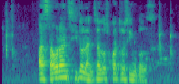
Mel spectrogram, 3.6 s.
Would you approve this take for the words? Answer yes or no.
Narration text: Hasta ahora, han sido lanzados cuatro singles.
yes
